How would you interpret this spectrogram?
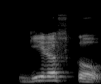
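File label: "giroskop", Malay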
